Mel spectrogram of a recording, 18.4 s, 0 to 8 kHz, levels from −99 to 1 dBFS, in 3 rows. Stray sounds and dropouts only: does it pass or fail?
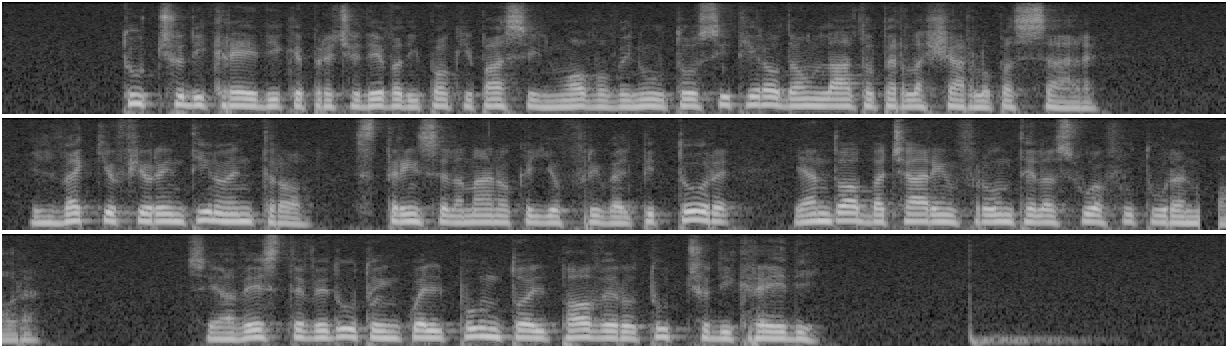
fail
